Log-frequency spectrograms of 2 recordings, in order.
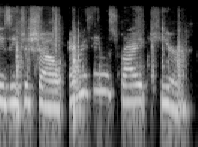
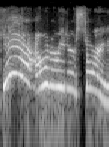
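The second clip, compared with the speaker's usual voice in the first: high, loud, quick burst of enthusiasm; acted eager reader; 11 semitones higher, 5 dB louder, faster than usual. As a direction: jump in like a keen reader. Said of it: "I want 'em to look more like".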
